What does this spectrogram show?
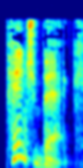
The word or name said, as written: pinchbeck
